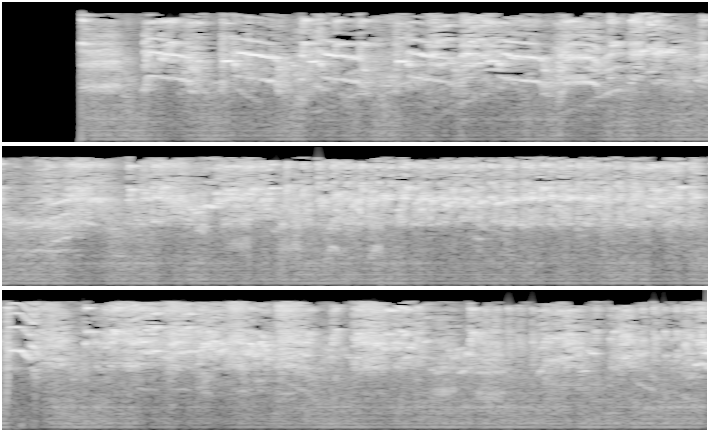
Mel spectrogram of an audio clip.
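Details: Blue pallid and blue lacewing mutation ringneck parakeets give a dense chorus of shrill, squealing screeches, many overlapping and rapid, with a low steady hum beneath.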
